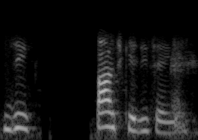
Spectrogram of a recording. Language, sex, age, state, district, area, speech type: Urdu, female, 18-30, Uttar Pradesh, Balrampur, rural, conversation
